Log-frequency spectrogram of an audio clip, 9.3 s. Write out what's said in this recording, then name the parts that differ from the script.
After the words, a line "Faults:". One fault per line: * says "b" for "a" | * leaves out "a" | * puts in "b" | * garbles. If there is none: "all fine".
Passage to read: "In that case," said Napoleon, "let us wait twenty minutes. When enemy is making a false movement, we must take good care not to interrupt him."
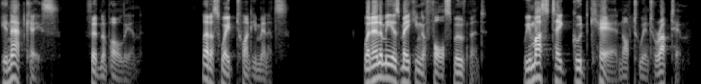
"In that case," said Napoleon, "let us wait twenty minutes. When enemy is making a false movement, we must take good care not to interrupt him."
Faults:
all fine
